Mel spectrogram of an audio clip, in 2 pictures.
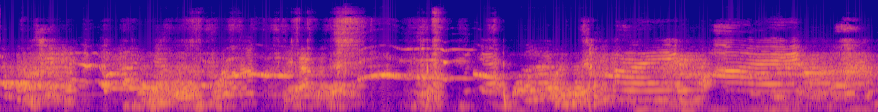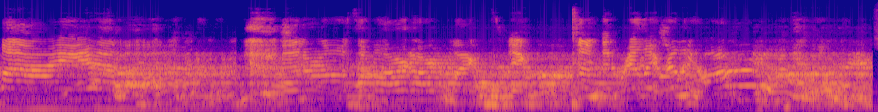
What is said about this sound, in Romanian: S-au auzit uh, aceste strigăte din partea lui Nancy Kerrigan.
